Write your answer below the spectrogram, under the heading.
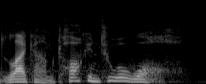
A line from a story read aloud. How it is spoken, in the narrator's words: The old man looked at her sadly and said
